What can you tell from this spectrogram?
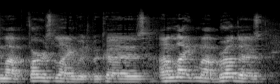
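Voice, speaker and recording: In an American accent, a man with a fairly high pitch talks at a fairly quick pace and with fairly even intonation, with audible room echo and noticeable background noise. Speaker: podcast co-host. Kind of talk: casual chat.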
